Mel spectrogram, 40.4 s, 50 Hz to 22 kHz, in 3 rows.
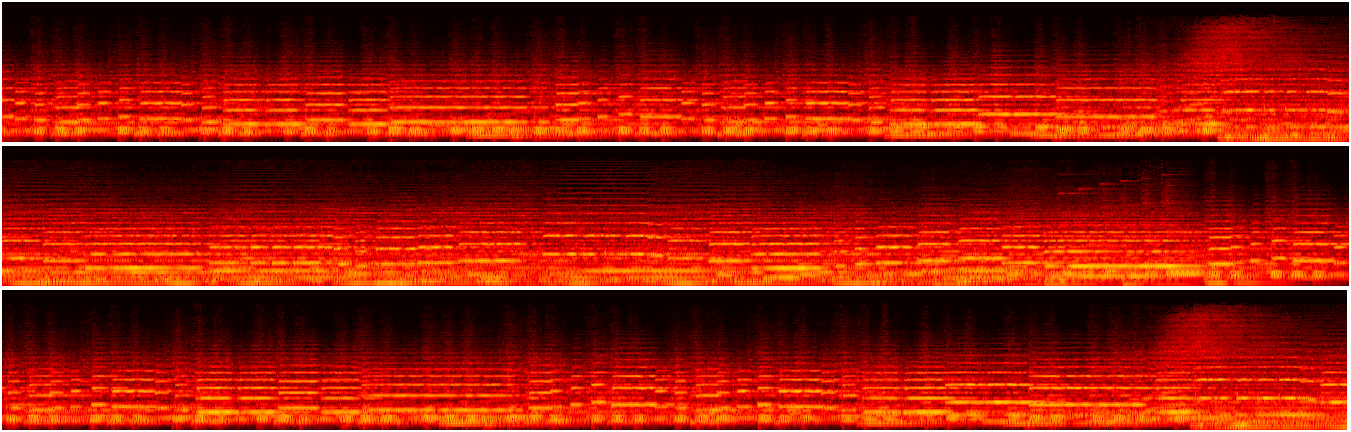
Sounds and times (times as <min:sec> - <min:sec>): Christmas music: 0:00.0 - 0:40.3.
